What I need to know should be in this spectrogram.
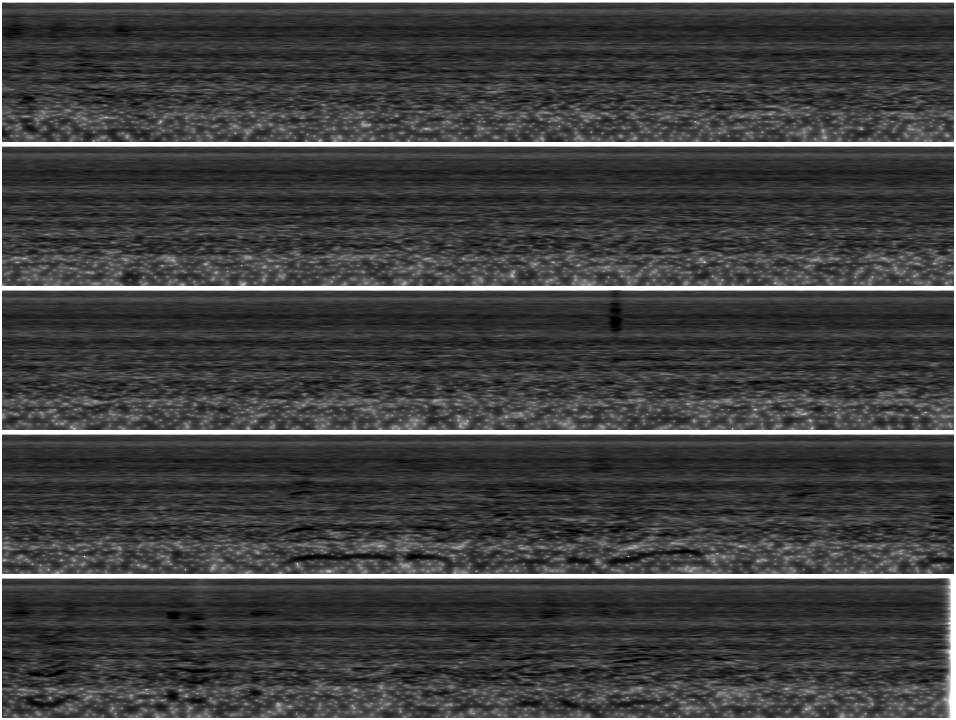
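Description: An aircraft engine drones steadily inside a small cockpit.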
